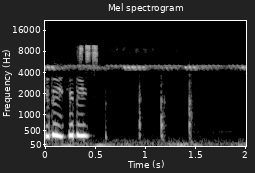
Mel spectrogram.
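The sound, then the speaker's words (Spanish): Crickets chirp in a steady, high, unbroken trill that runs throughout, joined by a few short clicks; brief voiced sounds come at the very start. “Son cojonudamente cantadores. Pero es que ahora no venían mucho cuento los grillos.”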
